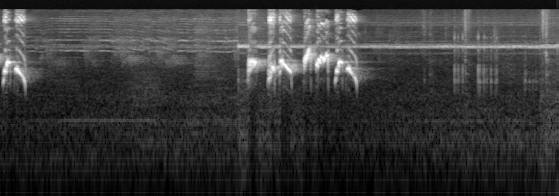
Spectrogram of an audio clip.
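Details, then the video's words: Red-whiskered bulbul in competition singing for bird training, giving a brief note then a lively phrase of six fast, looping whistled slurs, with a faint constant high tone in the background. "Chào mào hót đấu"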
